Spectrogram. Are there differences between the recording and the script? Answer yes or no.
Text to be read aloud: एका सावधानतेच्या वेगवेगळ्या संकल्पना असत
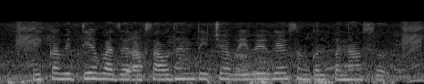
yes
